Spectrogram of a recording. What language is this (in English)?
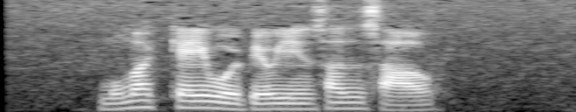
Cantonese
